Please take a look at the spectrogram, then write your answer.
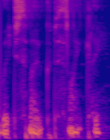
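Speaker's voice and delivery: ordinary delivery, nothing marked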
